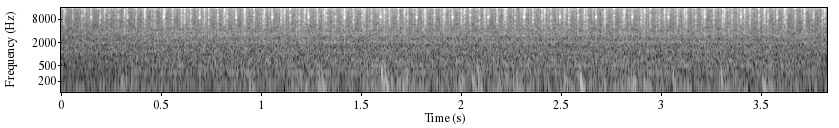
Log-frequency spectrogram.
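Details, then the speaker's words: 2012 Hyundai ix35 with G4NA engine, 127,000 km, catalyst removed at 90,000 km, warm idle after an engine rebuild for diesel-like knocking: a smooth, quiet, even hum with no knocks or rattles; normal idle. "Слышно четкая, тихая работа двигателя, как он должен работать."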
